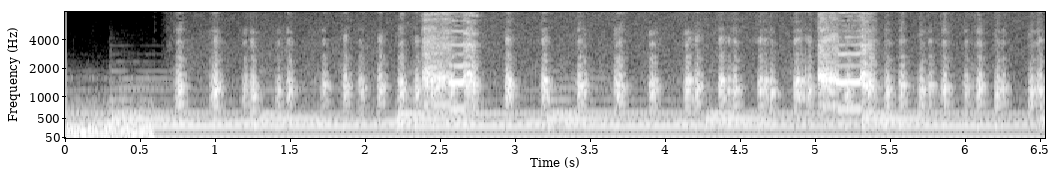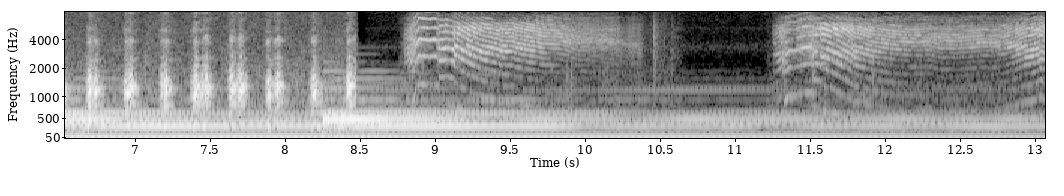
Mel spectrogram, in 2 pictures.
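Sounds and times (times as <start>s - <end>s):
background music with held notes: 0.0s - 13.0s
fowl clucking: 0.7s - 9.1s
loud short bird calls: 8.8s - 10.4s, 11.3s - 13.0s.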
